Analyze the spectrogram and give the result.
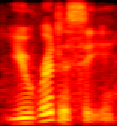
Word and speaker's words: Eurydice: Well, it's apparently pronounced Eurydice.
